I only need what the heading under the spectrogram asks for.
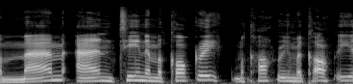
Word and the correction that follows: McClockery: Linda, correct me, will you, on the pr- pronunciation. McCockery, is that right? – McClockery. McClo- okay, there's an L in it, is there? – Yeah. McClockery.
